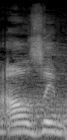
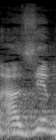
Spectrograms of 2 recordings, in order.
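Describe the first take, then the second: First: The z is a heavy, emphatic z sound. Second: The z is a plain, light z sound. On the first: The speaker calls it right. "azim itu za" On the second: The speaker calls it wrong. "dia bukan azim"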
